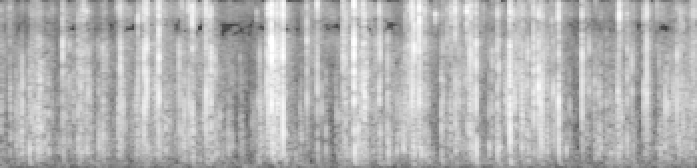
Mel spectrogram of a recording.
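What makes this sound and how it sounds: A full, clear plastic zip-lock bag holding colorful fabric is lifted, squeezed and crinkled with the fingers. It makes a steady stream of soft, bright crinkles and crackles with little low end and quick, dry decay, swelling into slightly louder bursts now and then.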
